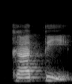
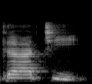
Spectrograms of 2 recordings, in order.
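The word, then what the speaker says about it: 같이: baru dasar banget ya Gati tapi gaci midadi midaji dibacanya ya dua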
